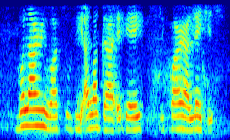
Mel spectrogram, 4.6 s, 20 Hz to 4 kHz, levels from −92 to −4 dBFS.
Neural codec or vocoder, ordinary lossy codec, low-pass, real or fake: codec, 24 kHz, 0.9 kbps, WavTokenizer, medium speech release version 2; AAC, 16 kbps; 3.6 kHz; fake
